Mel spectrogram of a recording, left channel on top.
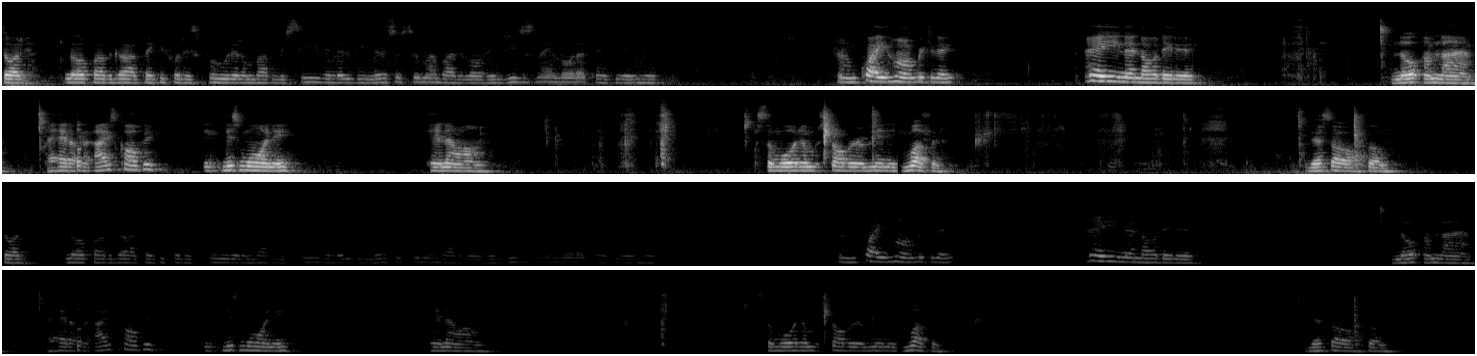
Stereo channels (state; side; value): quieter; right; 25.3 dB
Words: Lord, Father God, thank you for this food that I'm about to receive and let it be nurses to my body, Lord. In Jesus' name, Lord, I thank you. Amen. I'm quite hungry today. I ain't eating nothing all day today. Nope, I'm lying. I had an iced coffee this morning and some more of them strawberry mini muffin. That's all. So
